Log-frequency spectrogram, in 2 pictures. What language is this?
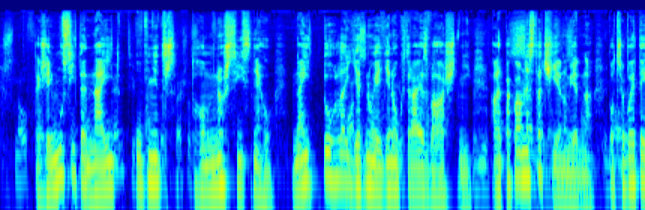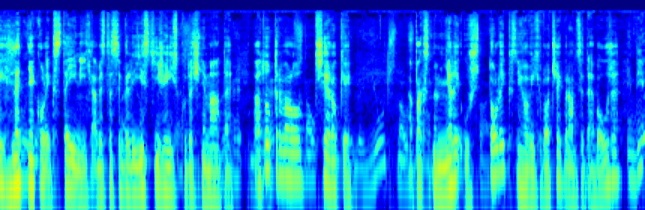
Czech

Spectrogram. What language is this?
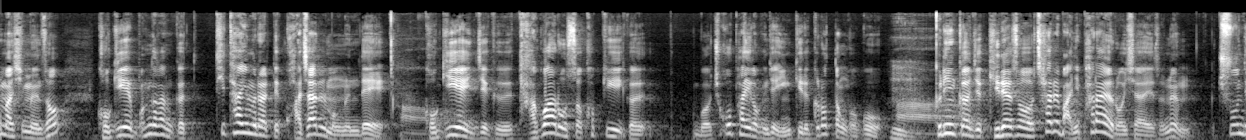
Korean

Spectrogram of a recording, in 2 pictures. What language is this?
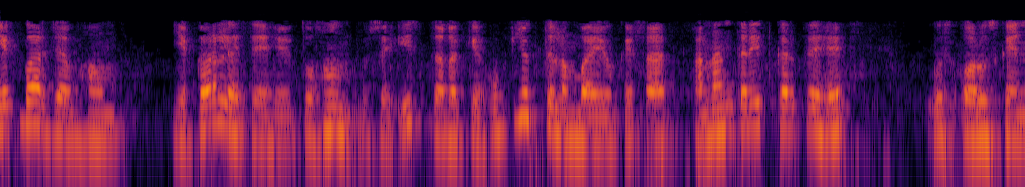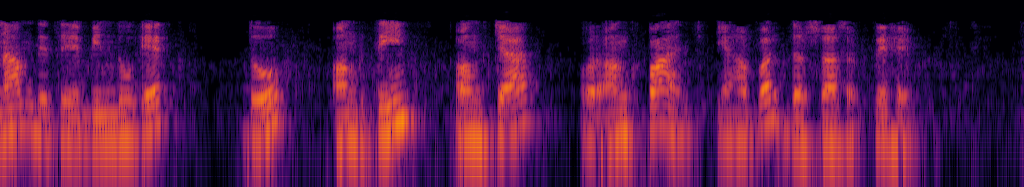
Hindi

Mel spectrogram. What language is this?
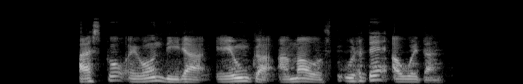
Basque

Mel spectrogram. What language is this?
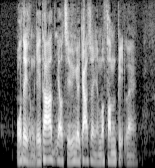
Cantonese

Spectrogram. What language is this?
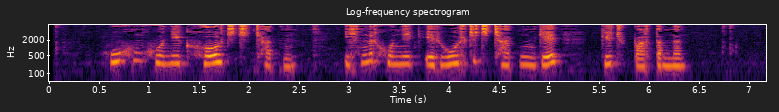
Mongolian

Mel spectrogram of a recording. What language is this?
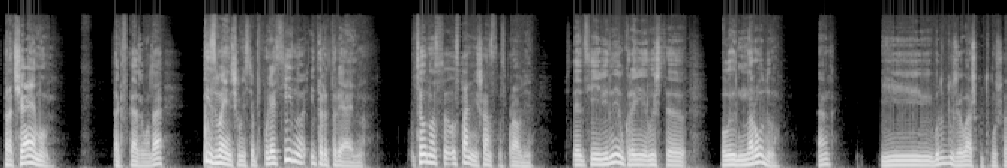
Ukrainian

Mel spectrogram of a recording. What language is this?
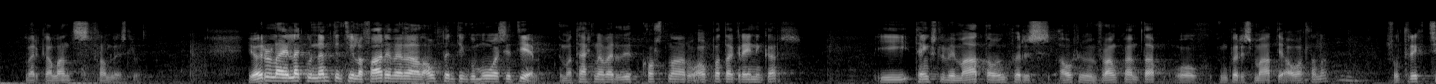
Icelandic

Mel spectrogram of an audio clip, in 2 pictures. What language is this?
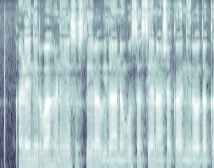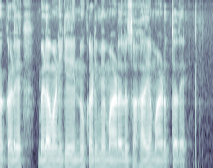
Kannada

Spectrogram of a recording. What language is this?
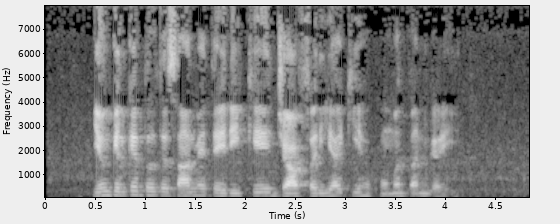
Urdu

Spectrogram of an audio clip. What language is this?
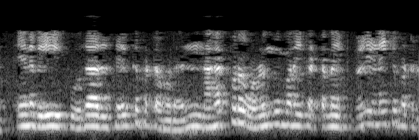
Tamil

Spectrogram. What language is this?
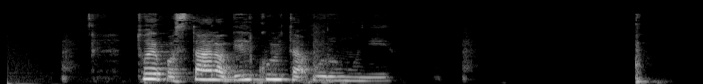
Slovenian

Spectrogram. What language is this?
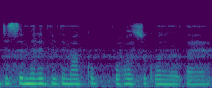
Urdu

